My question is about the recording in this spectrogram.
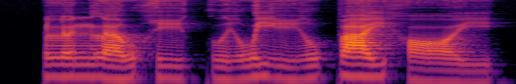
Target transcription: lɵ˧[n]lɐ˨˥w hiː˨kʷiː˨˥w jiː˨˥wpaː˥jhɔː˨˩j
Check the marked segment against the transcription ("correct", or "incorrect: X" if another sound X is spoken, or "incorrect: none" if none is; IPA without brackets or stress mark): correct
